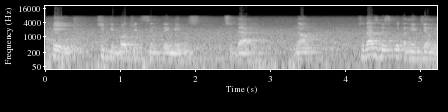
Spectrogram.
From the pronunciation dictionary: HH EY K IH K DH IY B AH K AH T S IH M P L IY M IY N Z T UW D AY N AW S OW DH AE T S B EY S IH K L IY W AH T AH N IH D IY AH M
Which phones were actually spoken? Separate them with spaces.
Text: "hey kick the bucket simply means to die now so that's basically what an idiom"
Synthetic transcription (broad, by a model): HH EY K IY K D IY B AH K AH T S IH M P L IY M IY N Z T UW D AY N AW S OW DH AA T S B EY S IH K IY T AH N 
